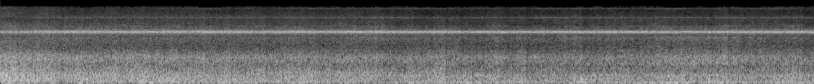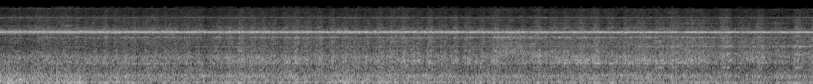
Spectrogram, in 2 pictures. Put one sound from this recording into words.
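A train rolls along the tracks with a steady rumble.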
